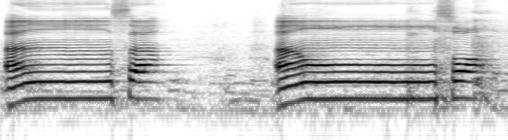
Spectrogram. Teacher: Jadi nun sukun seakan-akan dia mau masuk kepada huruf ta, ya, atau anka, ya, ansa, anso. Nun sukun seakan-akan mau masuk pada huruf shad. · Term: ikhfa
